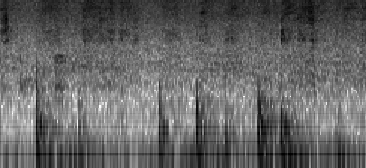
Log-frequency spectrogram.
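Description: Whiteboard marker writing on a whiteboard: a run of about seven short strokes and taps as a word is written.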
